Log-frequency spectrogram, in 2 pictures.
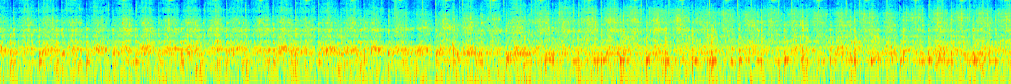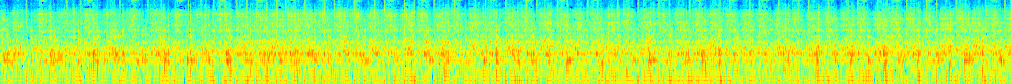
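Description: New Record dragsaw running: its stationary engine chugging steadily with a fast, even beat while the crank drives the long crosscut blade back and forth, rasping through the log. A higher hiss joins in about halfway through.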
